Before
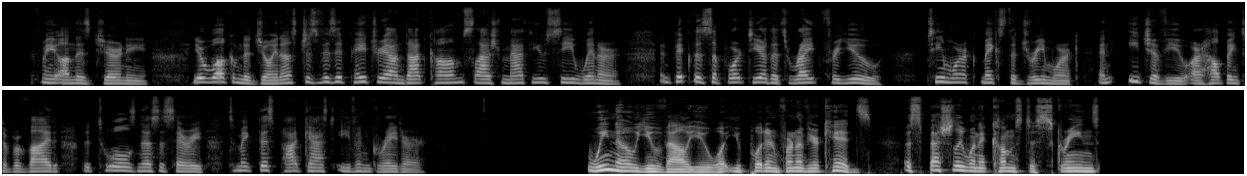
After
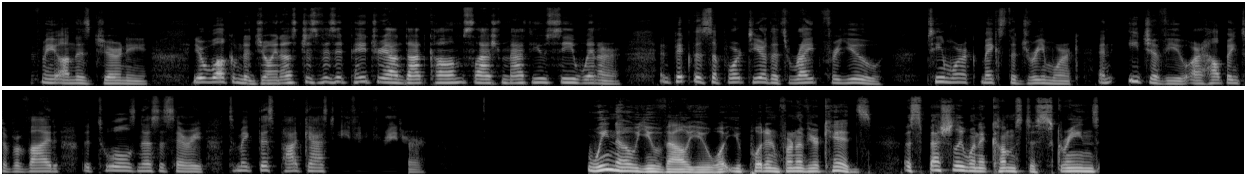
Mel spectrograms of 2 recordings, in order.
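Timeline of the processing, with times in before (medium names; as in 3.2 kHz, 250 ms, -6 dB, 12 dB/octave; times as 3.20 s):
2.42–6.00 s: rippled EQ curve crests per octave 2, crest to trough 11 dB
15.71–16.50 s: elliptic high-pass 2.1 kHz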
